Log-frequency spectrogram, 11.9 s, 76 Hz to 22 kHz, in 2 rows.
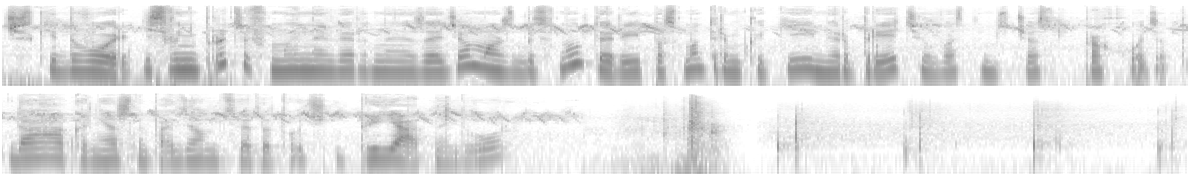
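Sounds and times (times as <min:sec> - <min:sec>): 
speech: 0:00.0 - 0:08.6
door to a glassblowing workshop at an art glass museum opening: 0:09.0 - 0:09.6.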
